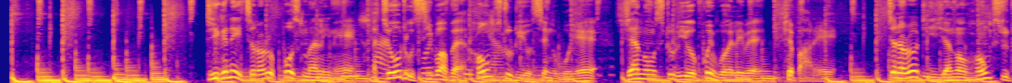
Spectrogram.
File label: Burmese Male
